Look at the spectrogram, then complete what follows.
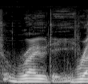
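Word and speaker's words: Rhoddi: your son Brian he runs uh is it Rody bicycle it's pronounced Roadie like take on Roadie Road bikers and that's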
